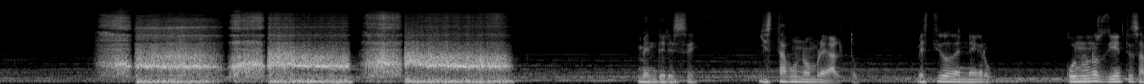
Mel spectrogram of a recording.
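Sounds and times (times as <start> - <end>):
eerie heavy rasping breaths: 1.0 - 5.2
speech: 6.4 - 10.0, 10.6 - 11.4.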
